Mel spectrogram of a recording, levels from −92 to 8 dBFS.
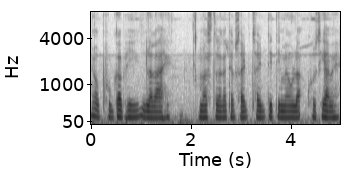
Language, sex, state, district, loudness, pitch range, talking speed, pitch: Chhattisgarhi, male, Chhattisgarh, Rajnandgaon, -17 LUFS, 120-130 Hz, 215 wpm, 125 Hz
